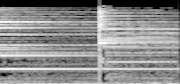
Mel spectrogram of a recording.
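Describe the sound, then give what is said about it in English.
A bell mounted on a drum kit rings with a sustained, bright metallic tone. Then it is struck again sharply, and its shimmering ring carries on to the end. “You have a ride cymbal, and you can have extra effect cymbals. We've got a couple of bells on here,”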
